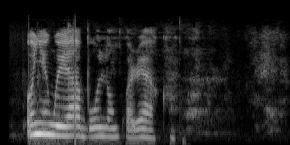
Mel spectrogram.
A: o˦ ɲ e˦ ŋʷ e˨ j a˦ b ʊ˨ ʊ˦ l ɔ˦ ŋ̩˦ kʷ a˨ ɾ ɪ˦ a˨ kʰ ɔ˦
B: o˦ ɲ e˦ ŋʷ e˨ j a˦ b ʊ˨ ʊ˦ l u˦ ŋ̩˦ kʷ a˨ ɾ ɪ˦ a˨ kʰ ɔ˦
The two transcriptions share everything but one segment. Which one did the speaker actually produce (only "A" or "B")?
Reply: A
